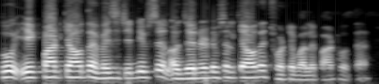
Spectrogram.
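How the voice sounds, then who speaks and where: Here a man with a higher-leaning voice delivers rapid-fire speech during an online biology lesson. Calling the viewer "hero," he asks students questions, supplies the answers himself, and keeps repeating key terms.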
